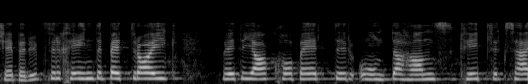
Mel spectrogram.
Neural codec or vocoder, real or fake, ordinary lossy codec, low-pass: codec, 16 kHz, 4.8 kbps, FACodec; fake; Opus, 64 kbps; 7.2 kHz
